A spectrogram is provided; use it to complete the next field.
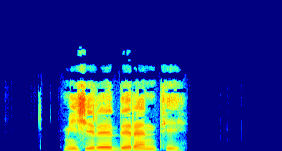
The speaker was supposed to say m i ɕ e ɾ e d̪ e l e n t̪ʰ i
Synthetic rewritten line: m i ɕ i ɾ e d̪ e ɾ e n t̪ʰ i

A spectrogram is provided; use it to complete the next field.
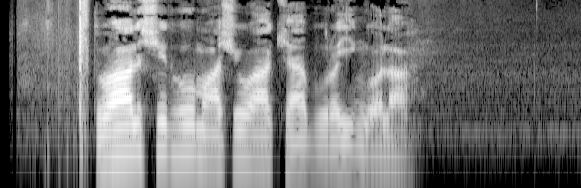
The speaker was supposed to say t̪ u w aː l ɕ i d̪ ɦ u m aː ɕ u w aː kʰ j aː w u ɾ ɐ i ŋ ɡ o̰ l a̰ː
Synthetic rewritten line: t̪ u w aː l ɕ i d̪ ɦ u m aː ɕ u w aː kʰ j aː b u ɾ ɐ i ŋ ɡ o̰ l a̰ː

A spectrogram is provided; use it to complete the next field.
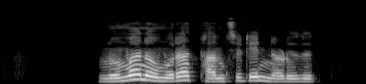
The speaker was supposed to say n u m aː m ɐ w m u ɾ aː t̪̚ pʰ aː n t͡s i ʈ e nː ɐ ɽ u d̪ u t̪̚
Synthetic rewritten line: n u m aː n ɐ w m u ɾ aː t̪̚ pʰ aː m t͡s i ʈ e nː ɐ ɽ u d̪ u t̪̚

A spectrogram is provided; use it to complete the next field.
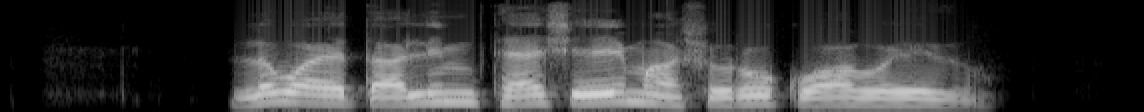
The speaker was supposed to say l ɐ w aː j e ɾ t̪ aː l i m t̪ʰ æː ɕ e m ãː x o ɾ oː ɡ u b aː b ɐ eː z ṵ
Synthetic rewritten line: l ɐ w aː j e t̪ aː l i m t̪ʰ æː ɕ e m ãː ɕ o ɾ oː k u w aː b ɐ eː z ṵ

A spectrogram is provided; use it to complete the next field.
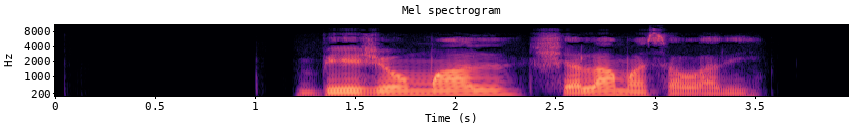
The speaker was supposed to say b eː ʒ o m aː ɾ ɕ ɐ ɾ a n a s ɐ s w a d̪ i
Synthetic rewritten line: b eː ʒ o m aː l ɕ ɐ l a m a s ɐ w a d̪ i

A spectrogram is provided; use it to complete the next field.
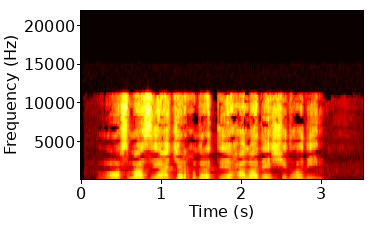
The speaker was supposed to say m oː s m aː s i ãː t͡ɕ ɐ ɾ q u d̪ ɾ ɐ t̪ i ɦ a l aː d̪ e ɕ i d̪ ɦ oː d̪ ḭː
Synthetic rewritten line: m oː s m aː s i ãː t͡ɕ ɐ ɾ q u d̪ ɾ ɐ t̪ i ɦ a l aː d̪ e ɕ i d̪ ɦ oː d̪ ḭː

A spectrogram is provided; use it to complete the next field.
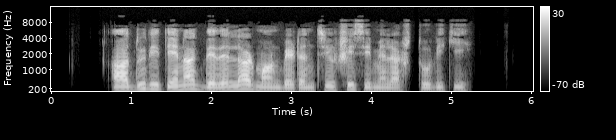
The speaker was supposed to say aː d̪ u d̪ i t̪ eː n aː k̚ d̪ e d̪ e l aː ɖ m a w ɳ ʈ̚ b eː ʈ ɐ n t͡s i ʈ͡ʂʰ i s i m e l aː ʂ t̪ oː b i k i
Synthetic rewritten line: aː d̪ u d̪ i t̪ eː n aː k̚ d̪ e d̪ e l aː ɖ m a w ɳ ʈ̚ b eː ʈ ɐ n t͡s i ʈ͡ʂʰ i s i m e l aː ʂ t̪ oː b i k i

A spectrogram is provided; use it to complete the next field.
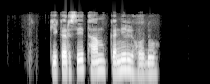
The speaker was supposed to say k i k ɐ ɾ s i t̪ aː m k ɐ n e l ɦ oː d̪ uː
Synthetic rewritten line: k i k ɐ ɾ s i t̪ʰ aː m k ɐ n i l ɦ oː d̪ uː

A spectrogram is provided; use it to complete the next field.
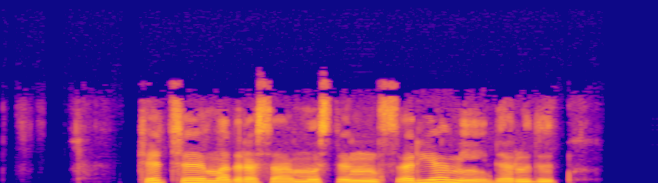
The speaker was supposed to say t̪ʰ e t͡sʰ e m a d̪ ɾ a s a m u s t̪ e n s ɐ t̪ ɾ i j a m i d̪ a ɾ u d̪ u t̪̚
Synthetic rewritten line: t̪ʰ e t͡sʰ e m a d̪ ɾ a s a m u s t̪ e n s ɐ ɾ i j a m i d̪ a ɾ u d̪ u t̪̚

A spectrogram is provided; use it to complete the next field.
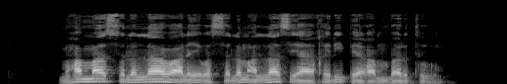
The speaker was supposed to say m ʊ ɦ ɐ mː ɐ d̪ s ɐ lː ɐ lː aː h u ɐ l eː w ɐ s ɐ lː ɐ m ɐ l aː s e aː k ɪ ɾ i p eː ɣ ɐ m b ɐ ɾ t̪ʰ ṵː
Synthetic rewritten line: m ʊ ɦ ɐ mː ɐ d̪ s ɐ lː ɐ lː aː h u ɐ l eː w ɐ s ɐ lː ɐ m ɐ lː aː s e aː x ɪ ɾ i p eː ɣ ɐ m b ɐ ɾ t̪ʰ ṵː

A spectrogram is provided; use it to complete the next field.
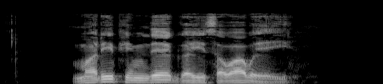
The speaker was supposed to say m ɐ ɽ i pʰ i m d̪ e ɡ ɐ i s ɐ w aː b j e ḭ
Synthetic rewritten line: m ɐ ɾ i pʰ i m d̪ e ɡ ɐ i s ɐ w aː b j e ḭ

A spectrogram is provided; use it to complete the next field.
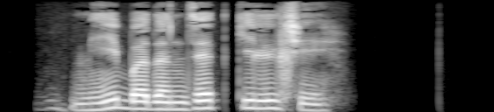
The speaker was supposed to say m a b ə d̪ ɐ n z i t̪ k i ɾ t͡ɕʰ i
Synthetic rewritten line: m i b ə d̪ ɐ n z e t̪ k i l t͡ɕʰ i

